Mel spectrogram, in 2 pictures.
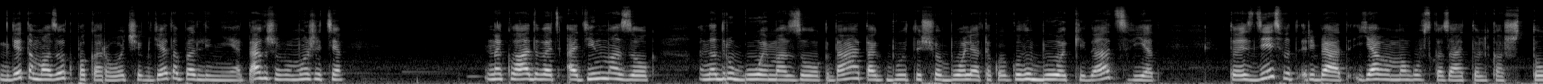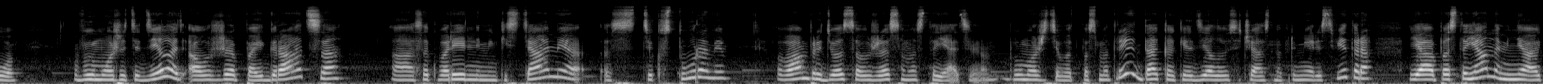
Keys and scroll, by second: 4.7 KP_0, 5.1 KP_Decimal, 5.4 KP_7, 5.7 Return, 16.5 ctrl+z.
